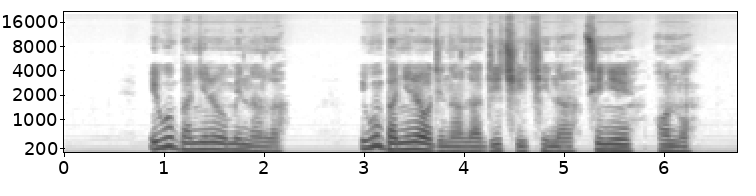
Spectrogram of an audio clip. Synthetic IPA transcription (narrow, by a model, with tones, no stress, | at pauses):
i˦wu˦ba˨ɲi˦ɾe˦o˨me˦na˨la˨ | i˦wu˦ba˨ɲi˦ɾe˦ɔ˨dɪ˨na˨la˨dɪ˨˦t͡ʃi˦t͡ʃi˦na˨ti˦ɲe˦ | ɔ˦nʊ˦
